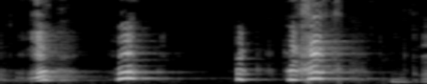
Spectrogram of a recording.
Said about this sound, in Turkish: ben bir hıçkırığı durdurmaya kimsenin gücü yetmez. Çünkü aranızda en durdurulamaz olan benim.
